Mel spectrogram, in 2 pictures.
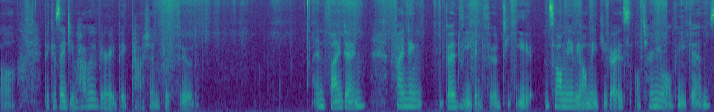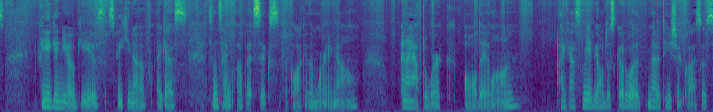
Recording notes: Live from my bed. Excuse the background noise.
